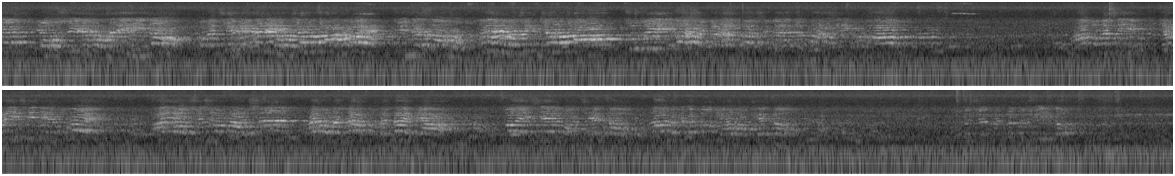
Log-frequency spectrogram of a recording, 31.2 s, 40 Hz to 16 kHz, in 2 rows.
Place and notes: Protest marchers prepared to move to other government departments, Sony PCM D50 + Soundman OKM II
